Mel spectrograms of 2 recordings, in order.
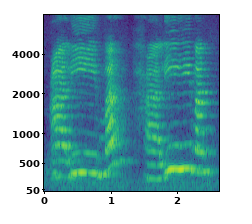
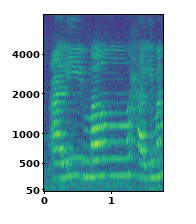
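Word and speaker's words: عليمًا حليمًا: ambil ambil ambil ya Jadi ini juga dibacanya jelas ya Aliman haliman Ali bukan alimiman tapi jelas Aliman haliman gitu paham Nggih Ini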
